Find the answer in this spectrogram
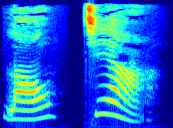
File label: "lao2jia4", chinese; 劳驾 : cảm phiền; Giáo trình Hán ngữ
